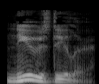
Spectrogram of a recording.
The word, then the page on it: newsdealer: British English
